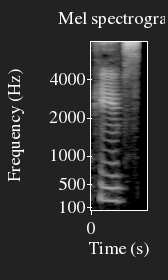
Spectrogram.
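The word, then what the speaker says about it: Pepys: famous British diarist Samuel peeps yes that is actually how you say his name from the 22nd of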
